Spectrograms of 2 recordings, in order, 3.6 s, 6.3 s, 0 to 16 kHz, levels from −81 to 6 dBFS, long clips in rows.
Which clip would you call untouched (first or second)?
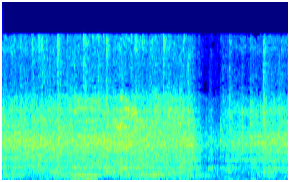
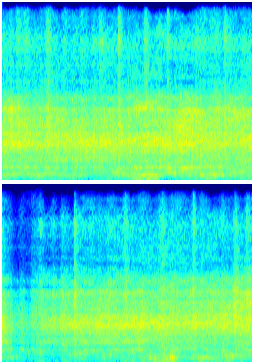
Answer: first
